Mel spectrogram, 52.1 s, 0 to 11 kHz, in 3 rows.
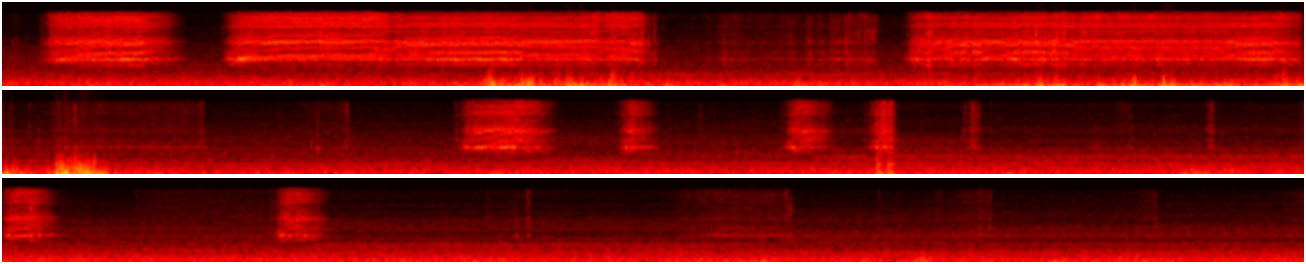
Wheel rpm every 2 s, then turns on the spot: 80, 80, 160, 160, 50, 20, 120, 160, 80, 20, 10, 20, 20, 10, 20, 10, 0, 20, 0, 10, 0, 0, 10, 10, 0, 0.
8-12 18-20 44-48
